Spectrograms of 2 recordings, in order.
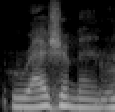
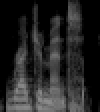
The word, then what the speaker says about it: regimen: You're like, regimen. – Regimen. – It's a hard G and a hard T. It's regiment. – No, it's no T.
